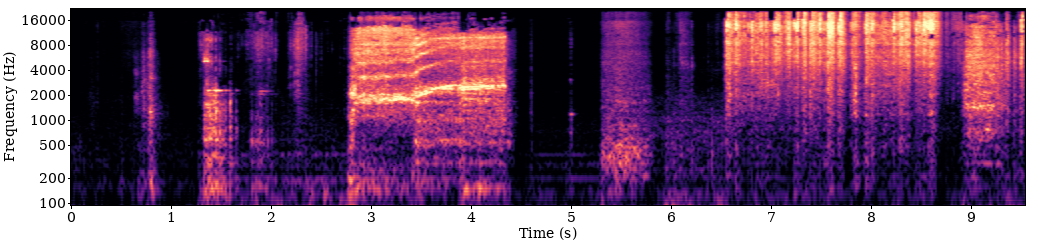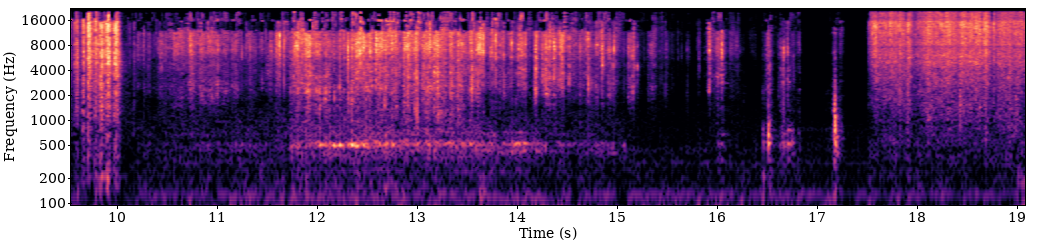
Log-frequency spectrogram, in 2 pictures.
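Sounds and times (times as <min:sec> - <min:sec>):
packaging scraping and rustling: 0:06.5 - 0:16.8, 0:17.5 - 0:19.0.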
